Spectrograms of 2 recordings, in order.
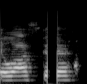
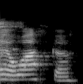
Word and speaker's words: ayahuasca: But it'll tell you all about I don't even know how to pronounce it. Ayahuasca. Yes. Ayahuasca.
